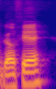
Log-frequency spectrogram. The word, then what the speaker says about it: Gauthier: With Gauthier or whatever. – It's Cutter Gauthier. – Gauthier, thank you.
